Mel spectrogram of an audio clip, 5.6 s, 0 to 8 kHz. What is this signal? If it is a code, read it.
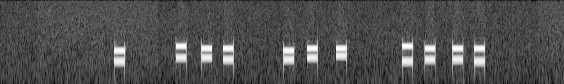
DTMF, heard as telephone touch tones, dialled by hand, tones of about 110 ms. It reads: 1 985 480 3552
